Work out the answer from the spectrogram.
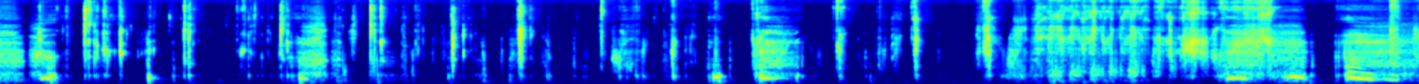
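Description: Gentle ASMR nibbling and biting mouth sounds, many soft, wet clicks and small crunches in irregular bursts, growing into a denser, busier stretch near the end.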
